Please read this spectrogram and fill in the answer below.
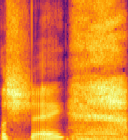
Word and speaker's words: Lachey: know Jessica Simpson and Nick Lachey or as I called today Nick Lachey um because I didn't know it's pronounced Lachey um they were broken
